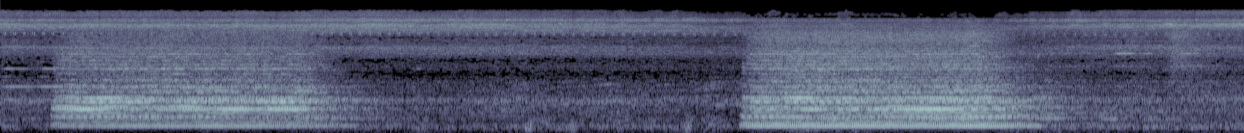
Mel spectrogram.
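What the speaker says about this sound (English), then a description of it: "It's the coal train." A CSX coal train rumbles past steadily while its horn sounds two long, loud blasts separated by a pause.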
